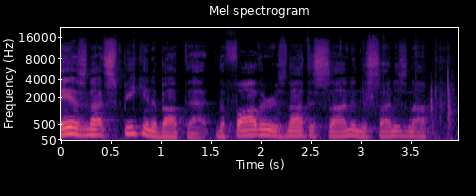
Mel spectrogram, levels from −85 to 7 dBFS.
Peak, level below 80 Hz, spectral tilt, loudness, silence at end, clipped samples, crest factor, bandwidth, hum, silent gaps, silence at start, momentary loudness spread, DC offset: -18 dBFS; -66 dBFS; -5.5 dB/octave; -36 LUFS; 0.05 s; under 0.1%; 16 dB; over 20 kHz; none; none; 0 s; 10 LU; under 0.1%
